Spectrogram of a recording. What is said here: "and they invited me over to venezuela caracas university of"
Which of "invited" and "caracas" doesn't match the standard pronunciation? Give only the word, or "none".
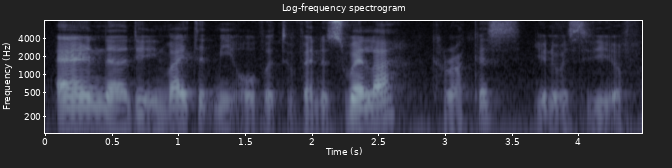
none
